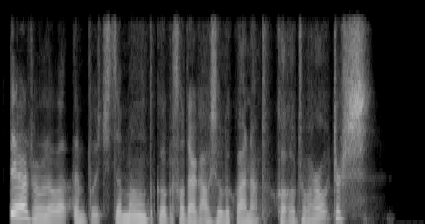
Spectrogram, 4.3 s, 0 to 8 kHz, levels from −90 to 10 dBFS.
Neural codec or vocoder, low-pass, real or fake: codec, 16 kHz in and 24 kHz out, 0.4 kbps, LongCat-Audio-Codec, four codebook decoder; 7.2 kHz; fake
